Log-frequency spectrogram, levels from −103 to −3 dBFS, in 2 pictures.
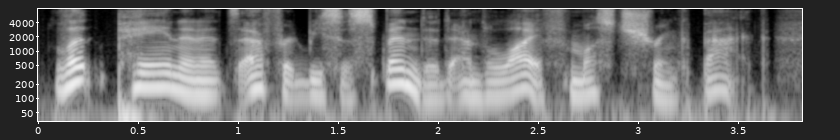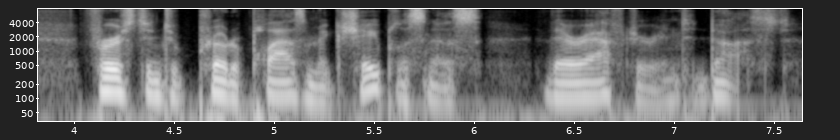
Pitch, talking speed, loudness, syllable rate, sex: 110 Hz, 150 wpm, -22 LUFS, 4.7 syllables/s, male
